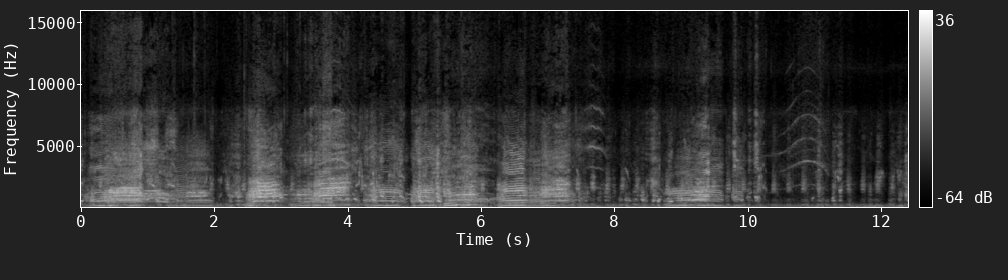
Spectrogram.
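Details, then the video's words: Domestic geese on a countryside farm, let out of the pen for feeding and water play. They give loud bursts of harsh, overlapping honks in waves about every two seconds, then quieter scattered honks toward the end. "Happy Geese Farm Day 🪿🌿 | Geese Leaving the Pen, Enjoying Fresh Greens & Playing in the Water"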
